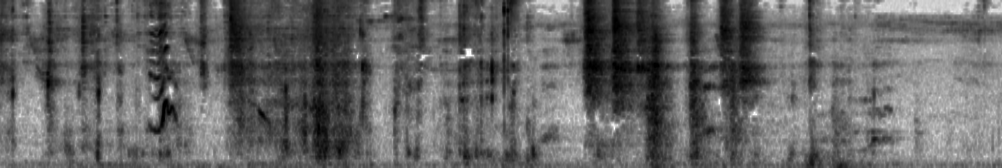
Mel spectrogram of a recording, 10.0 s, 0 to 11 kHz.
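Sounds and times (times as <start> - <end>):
young monkey squeaking: 1.4 - 2.8.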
